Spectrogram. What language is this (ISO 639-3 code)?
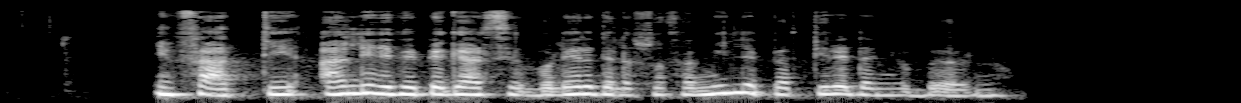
ita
